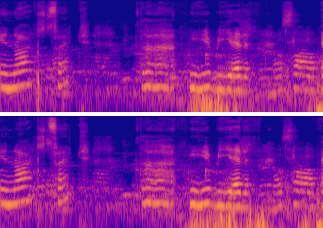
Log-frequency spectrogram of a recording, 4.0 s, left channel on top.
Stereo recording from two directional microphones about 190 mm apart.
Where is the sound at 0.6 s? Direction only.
20° right (ahead or behind).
